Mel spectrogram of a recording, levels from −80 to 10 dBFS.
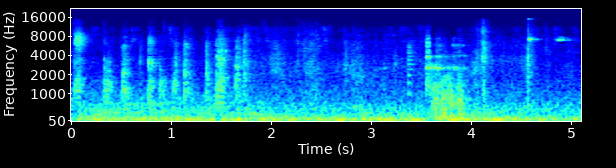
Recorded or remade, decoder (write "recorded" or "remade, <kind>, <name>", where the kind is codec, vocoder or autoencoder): recorded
